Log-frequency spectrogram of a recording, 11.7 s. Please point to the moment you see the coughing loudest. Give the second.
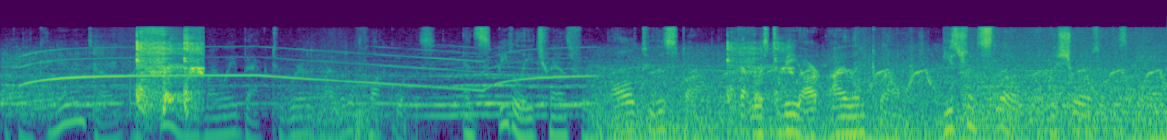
2 s.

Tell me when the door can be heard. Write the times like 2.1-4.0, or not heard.
3.0-4.0, 8.5-9.5.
